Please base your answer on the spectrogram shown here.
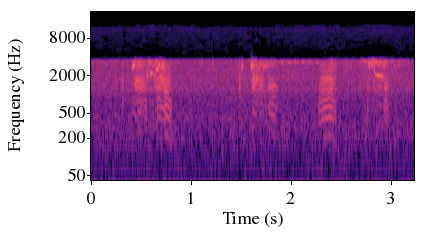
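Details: During a nest exchange and feeding at a black stork nest in Estonia on 3 June 2011, a few short, hoarse, slightly tonal squawks rise and fall. They are spaced about half a second to a second apart over constant hiss.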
